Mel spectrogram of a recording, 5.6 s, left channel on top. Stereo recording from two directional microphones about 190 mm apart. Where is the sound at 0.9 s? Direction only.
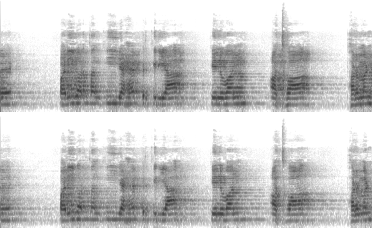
15° left (ahead or behind).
